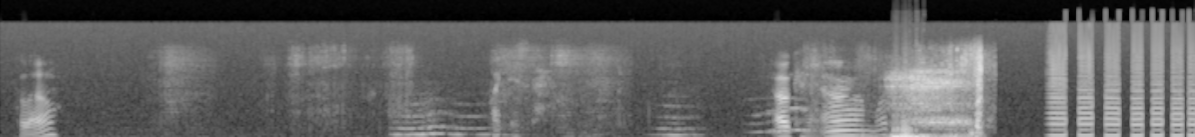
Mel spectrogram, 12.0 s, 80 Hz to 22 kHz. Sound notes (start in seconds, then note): 3.9 monster hums; 8.8 monster growls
